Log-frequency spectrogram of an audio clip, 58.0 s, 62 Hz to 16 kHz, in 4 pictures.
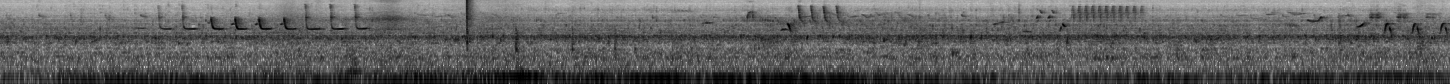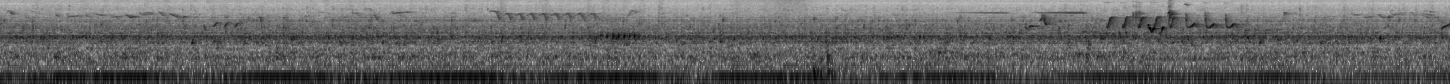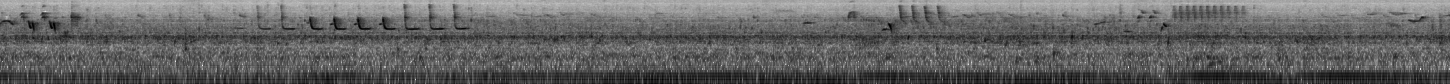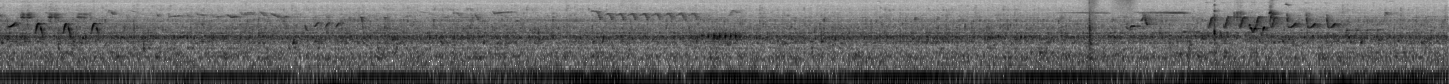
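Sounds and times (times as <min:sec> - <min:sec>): birds chirping: 0:01.4 - 0:05.0.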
